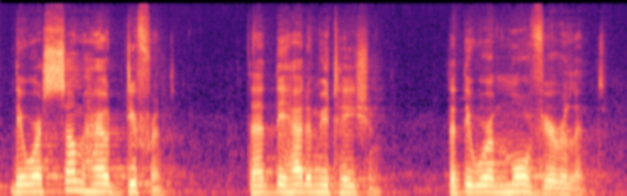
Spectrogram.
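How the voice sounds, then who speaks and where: The voice has a dark, mellow tone and a French accent. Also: man. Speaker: professor. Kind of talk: lecture. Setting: stage with audience. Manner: animated.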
